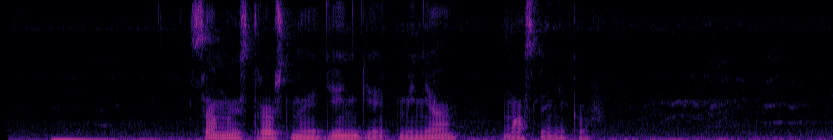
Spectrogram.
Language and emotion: Russian, neutral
